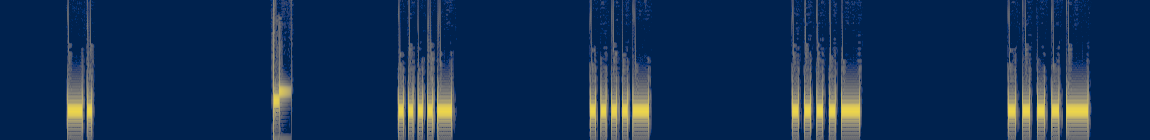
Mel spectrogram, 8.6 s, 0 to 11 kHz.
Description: Morse code, heard as a keyed tone, about 30 wpm, spaced as for 7 wpm, 700 Hz. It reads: N 4444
